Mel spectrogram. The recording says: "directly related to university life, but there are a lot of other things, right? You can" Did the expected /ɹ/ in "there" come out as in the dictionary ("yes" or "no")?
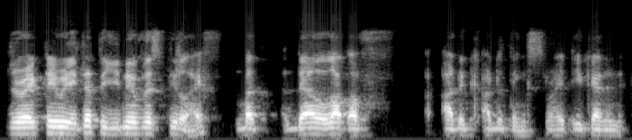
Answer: no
